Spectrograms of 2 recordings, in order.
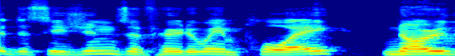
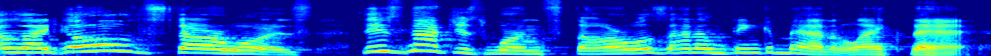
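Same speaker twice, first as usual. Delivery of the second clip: mocking impression; 6 semitones higher, 3 dB quieter than usual. Mocking her dodging the favorite Star Wars question, higher. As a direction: imitate her evasive answer. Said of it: "that question about favorite movie".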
